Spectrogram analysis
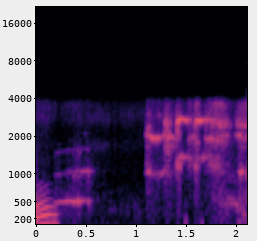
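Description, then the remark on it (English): A rooster crows in harsh, strained bursts: a descending opening call, a brief pause, then a louder, raspy, agitated crow with clucking edges, ending abruptly. “Yeah, they oh, sound he's, aggressive. He's ticked, yeah.”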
